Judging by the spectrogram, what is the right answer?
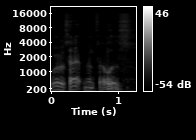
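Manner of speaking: soft, breathy, exhausted, worn-out voice. A guest joining the show greets the hosts in a tired, exhausted voice. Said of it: "you sound like you've been up since four o'clock in the morning".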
